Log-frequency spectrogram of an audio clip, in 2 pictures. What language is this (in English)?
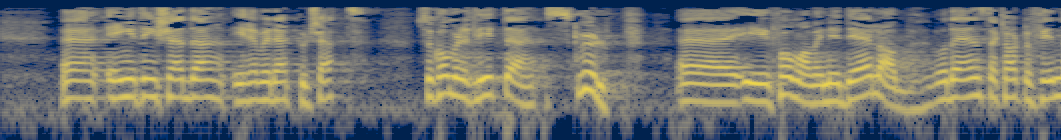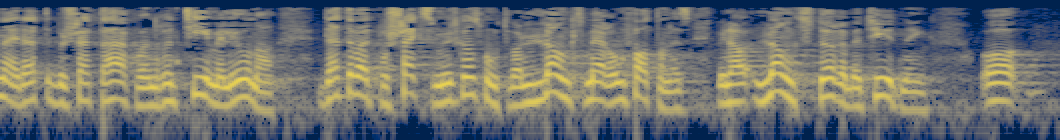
Norwegian Nynorsk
